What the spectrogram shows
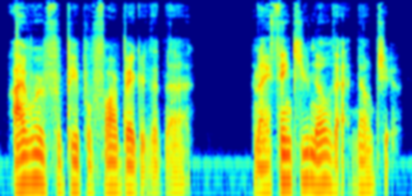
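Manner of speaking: hushed, threatening, menacing whisper. Playing out a scene, leaning in real close to him and whispering. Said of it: "I'm gonna whisper him".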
